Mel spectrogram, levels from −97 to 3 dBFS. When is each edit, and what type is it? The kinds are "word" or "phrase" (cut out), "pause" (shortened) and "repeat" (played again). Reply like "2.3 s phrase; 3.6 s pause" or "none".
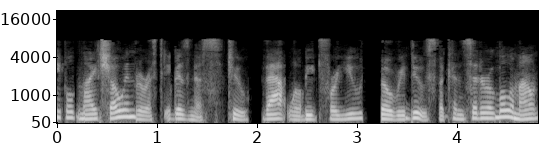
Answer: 1.1 s word; 2.0 s pause; 2.6 s word; 3.1 s pause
